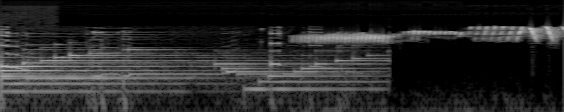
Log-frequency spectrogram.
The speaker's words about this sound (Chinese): 小鸟们叽叽喳喳的在半空当中挥舞着翅膀，小鸽子们低头在灰堆里找豆子，拾啊拾啊拾啊。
